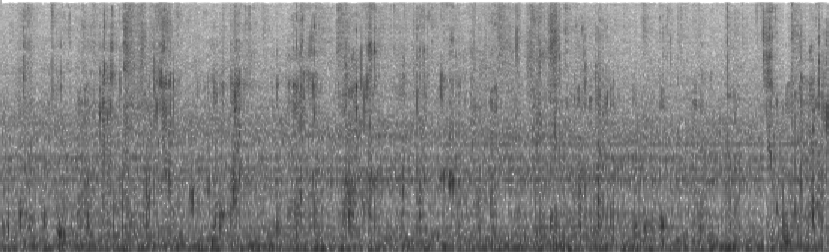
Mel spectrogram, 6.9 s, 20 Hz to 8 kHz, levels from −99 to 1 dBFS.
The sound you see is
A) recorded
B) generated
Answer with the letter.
A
